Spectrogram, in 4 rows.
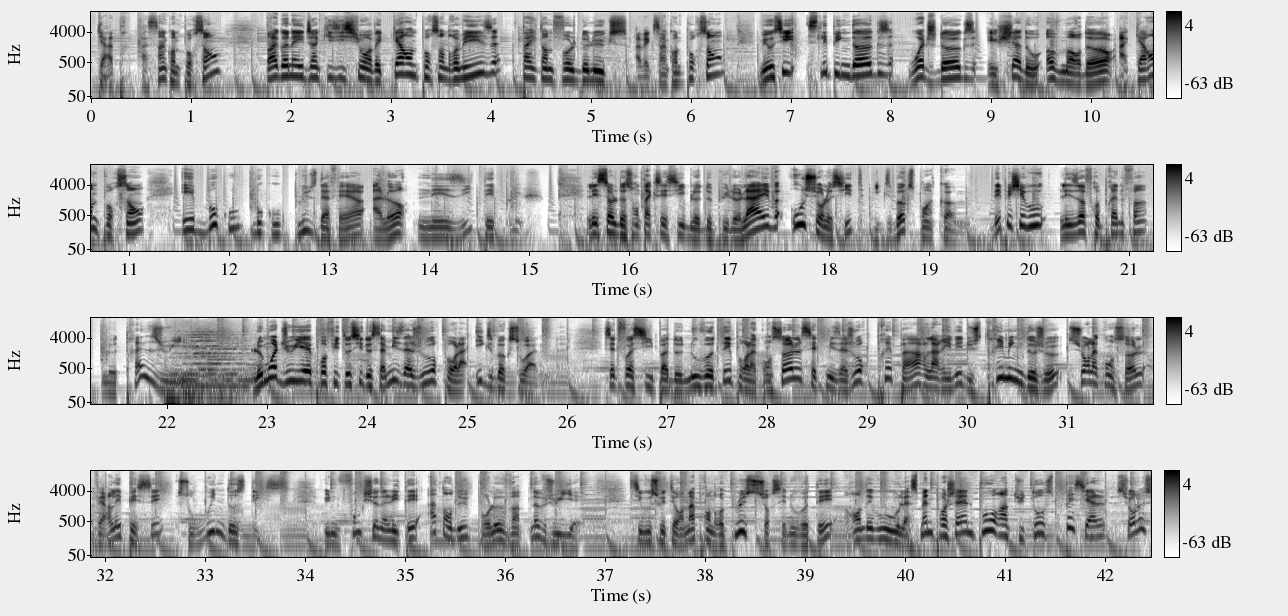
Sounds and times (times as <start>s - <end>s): Speech: 0.0s - 22.3s, 22.9s - 25.8s, 26.4s - 42.4s
Music: 0.0s - 42.4s.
